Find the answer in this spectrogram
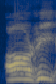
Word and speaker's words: Henri: But it is basically prior to Lorentz, this particular person, Henri Poincaré, Henri, I mean to say it's a French kind of a pronunciation.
